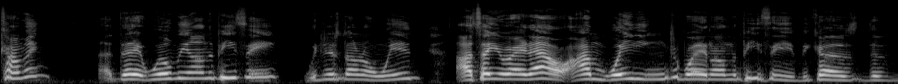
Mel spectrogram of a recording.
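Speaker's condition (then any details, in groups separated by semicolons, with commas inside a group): Cerebral palsy; chronic pain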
